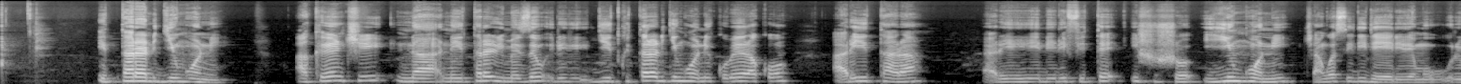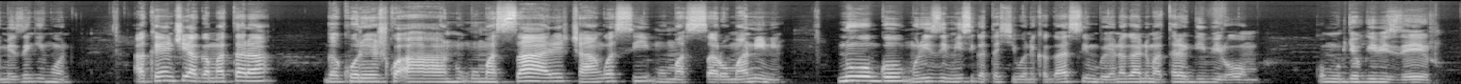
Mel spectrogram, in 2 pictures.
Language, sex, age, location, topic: Kinyarwanda, male, 18-24, Musanze, government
